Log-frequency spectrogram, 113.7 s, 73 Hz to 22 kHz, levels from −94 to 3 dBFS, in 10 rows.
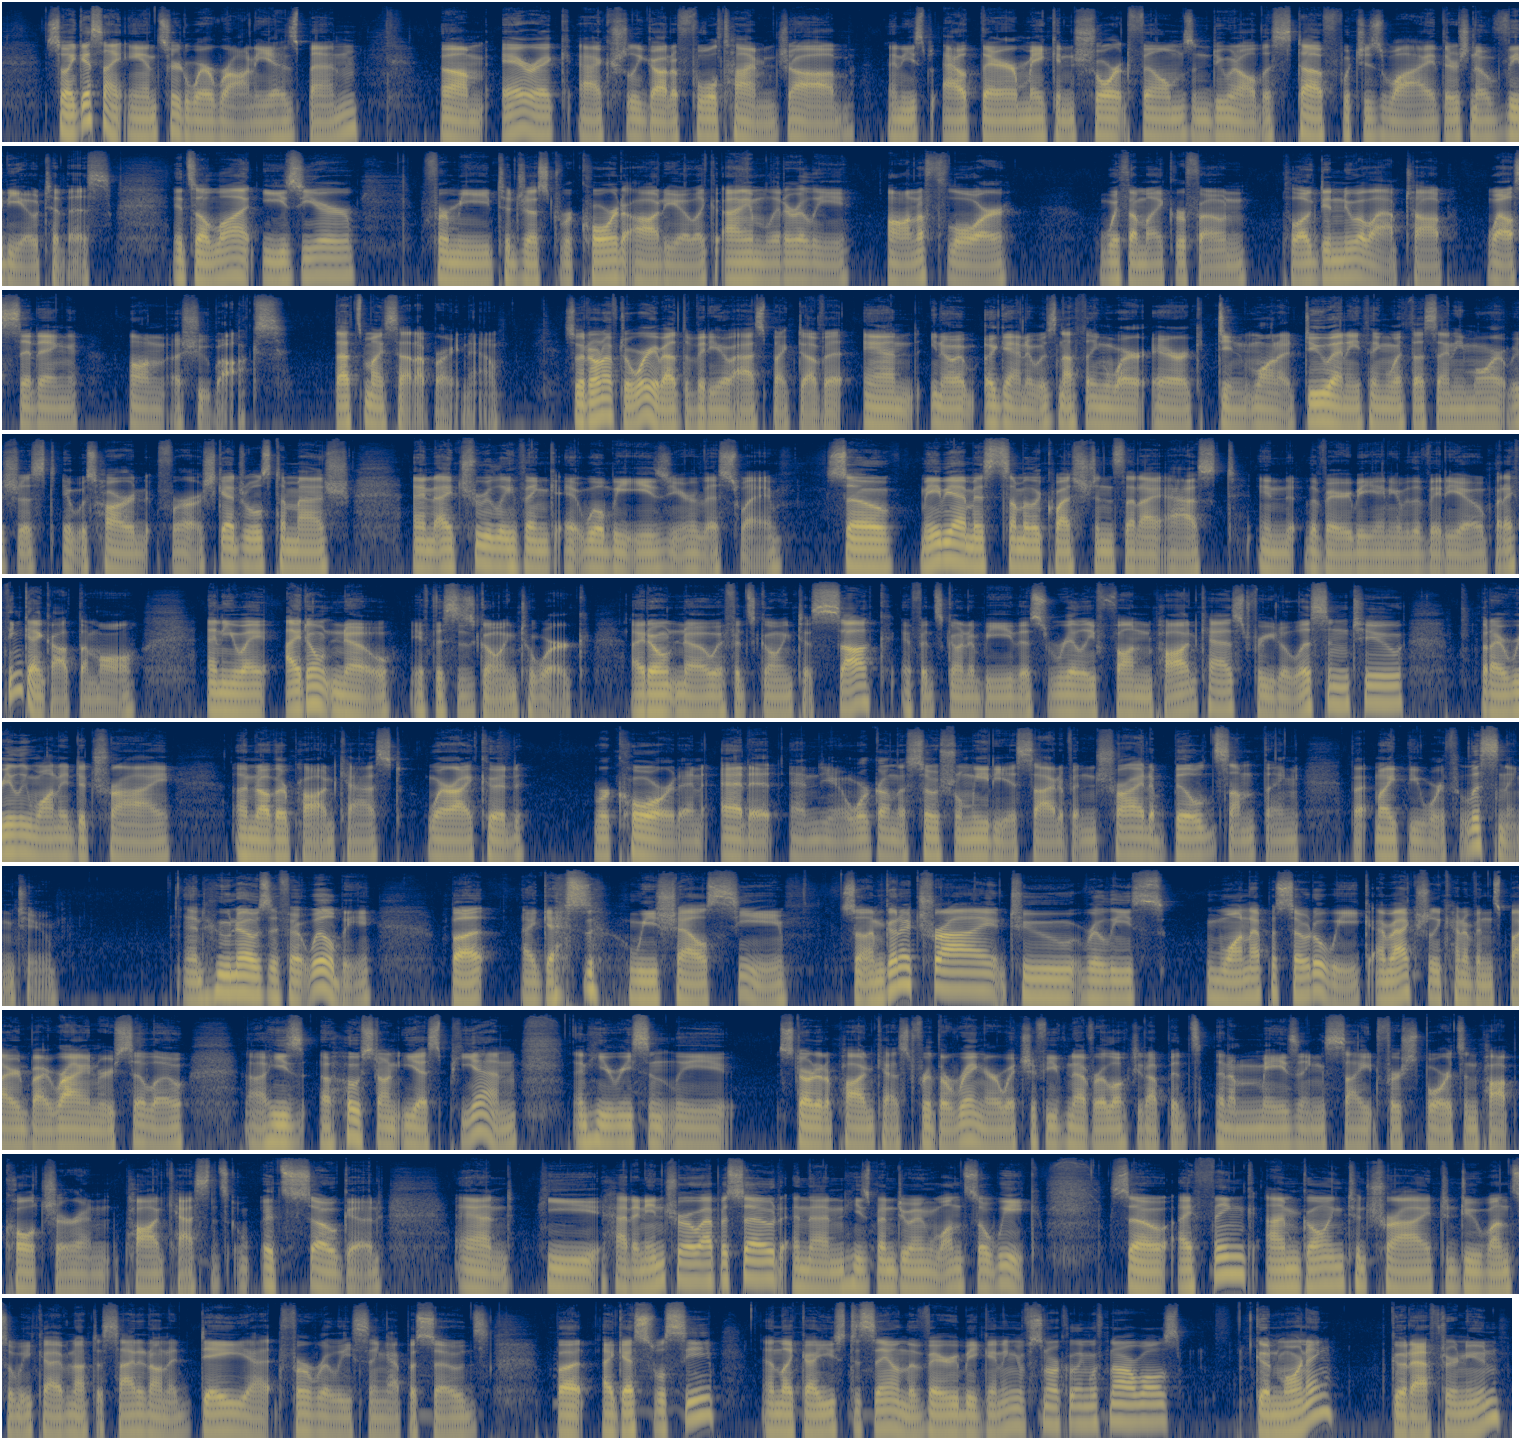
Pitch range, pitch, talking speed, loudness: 85-100 Hz, 95 Hz, 180 wpm, -26 LUFS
